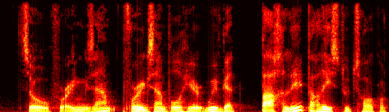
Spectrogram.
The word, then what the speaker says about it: parler: So, I mean, this combination of two letters at the end of the words normally gives the sound E. Okay, parler, and then past participle, participe passé, parler.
